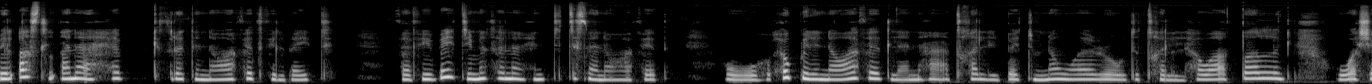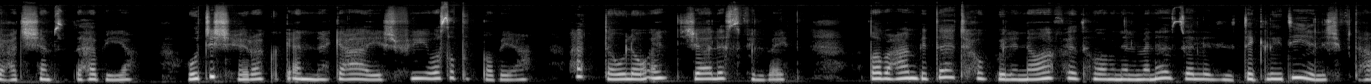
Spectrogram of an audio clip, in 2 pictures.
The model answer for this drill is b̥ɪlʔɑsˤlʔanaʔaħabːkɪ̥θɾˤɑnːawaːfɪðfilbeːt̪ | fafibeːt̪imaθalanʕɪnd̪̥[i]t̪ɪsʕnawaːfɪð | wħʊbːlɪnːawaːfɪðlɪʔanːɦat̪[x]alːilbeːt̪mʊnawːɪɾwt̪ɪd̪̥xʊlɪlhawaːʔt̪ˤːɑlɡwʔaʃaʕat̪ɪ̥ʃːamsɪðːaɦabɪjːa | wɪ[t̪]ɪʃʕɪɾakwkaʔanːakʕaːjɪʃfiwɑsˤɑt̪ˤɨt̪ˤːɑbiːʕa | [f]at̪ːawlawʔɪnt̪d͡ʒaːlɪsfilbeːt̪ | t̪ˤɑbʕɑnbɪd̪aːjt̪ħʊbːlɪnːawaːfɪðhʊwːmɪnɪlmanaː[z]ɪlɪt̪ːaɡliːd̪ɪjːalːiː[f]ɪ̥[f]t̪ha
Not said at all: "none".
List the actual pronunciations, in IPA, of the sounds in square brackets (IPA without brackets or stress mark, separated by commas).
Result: i, x, t̪, ħ, z, ʃ, f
